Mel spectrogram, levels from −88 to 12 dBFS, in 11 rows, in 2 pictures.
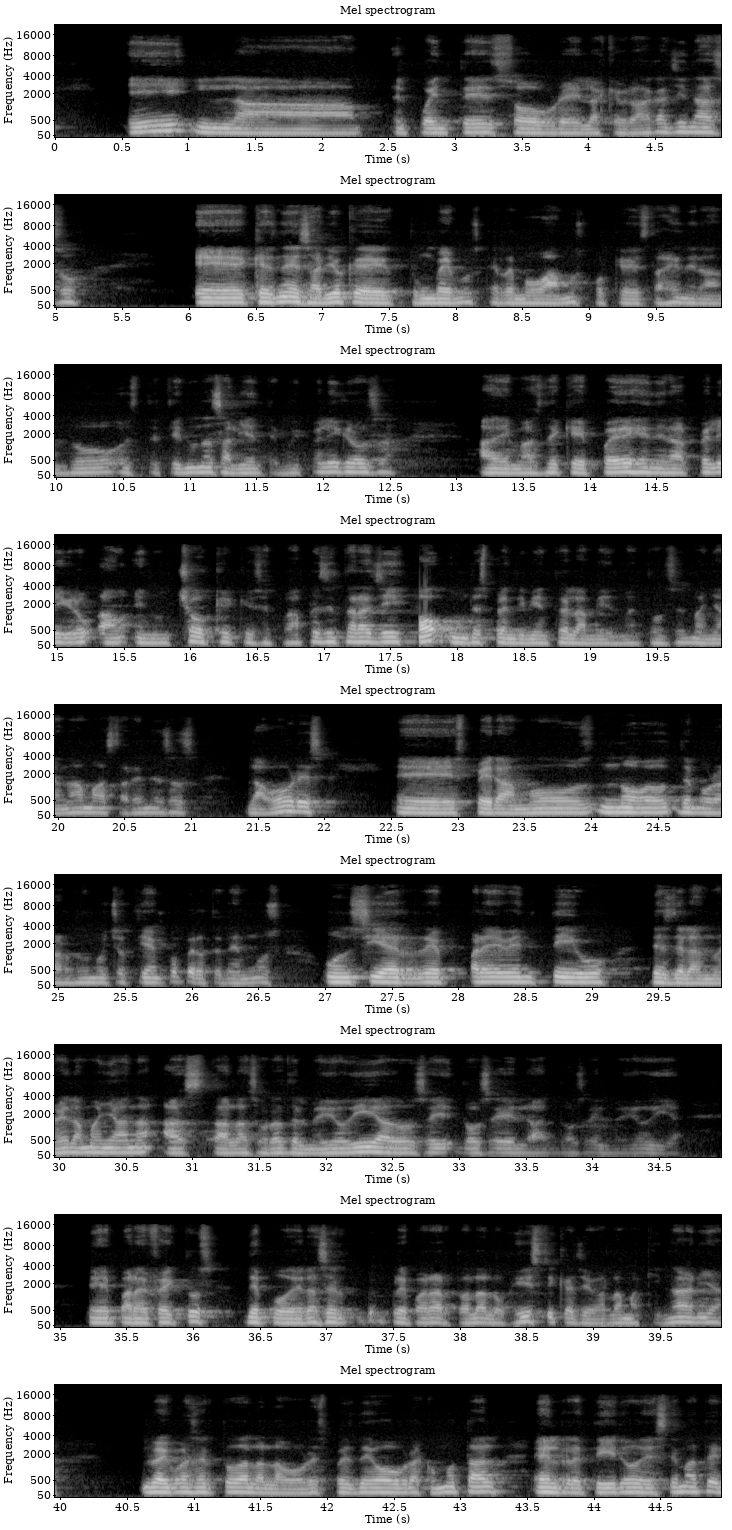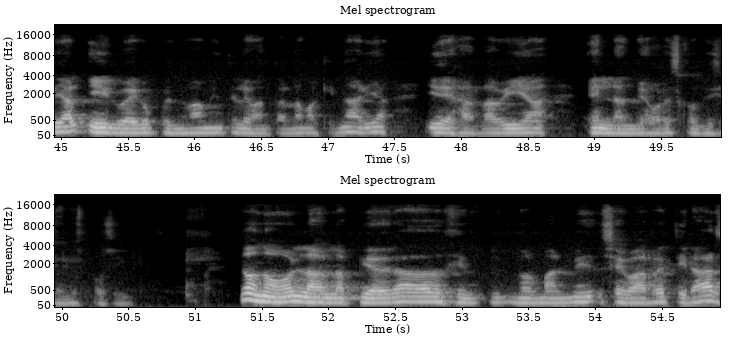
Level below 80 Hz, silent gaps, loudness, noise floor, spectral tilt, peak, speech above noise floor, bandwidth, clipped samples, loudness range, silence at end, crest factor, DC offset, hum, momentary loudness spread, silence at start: -44 dBFS; none; -20 LUFS; -71 dBFS; -7.5 dB/octave; 0 dBFS; 52 dB; 15.5 kHz; under 0.1%; 7 LU; 0 s; 18 dB; under 0.1%; none; 13 LU; 0.55 s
